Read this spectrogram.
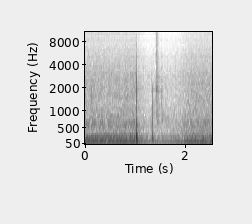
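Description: A metal filter knocks against a metal pan.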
